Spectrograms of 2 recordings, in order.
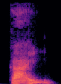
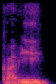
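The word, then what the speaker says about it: καί: Cai, uma conjunção, cai ou cair, de acordo com a pronúncia. Se tiver um certo preciosismo, pode pronunciar cair. Caso contrário, pode manter uma questão de eufonia, cai.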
